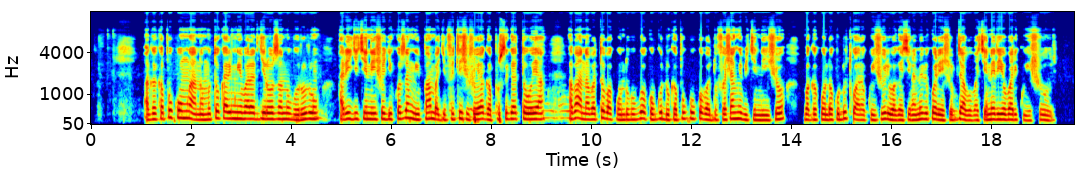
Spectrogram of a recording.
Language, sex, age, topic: Kinyarwanda, female, 25-35, education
